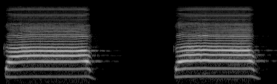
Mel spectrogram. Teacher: जबान की जर और तालु के सख्त हिस्से से अदा होता है और इसे पतला पढ़ेंगे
